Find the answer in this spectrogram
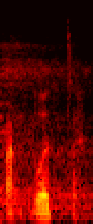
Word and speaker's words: pakbet: Sabi sa Ilocano, ang pakbit daw is pakbot. Pakbot. Ano ba yan? Ano yung pronunciation nila? Pakbet.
